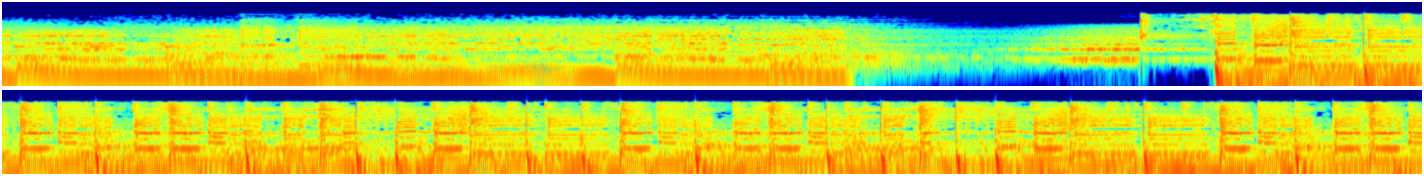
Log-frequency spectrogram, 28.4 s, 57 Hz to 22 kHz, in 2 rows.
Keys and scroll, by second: 0.5 6, 1.1 0, 1.7 4, 6.6 9, 7.0 7, 7.6 0.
